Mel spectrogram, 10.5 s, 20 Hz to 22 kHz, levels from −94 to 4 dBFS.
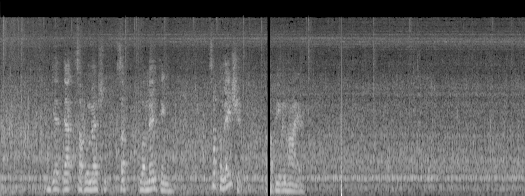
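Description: At 5.33 s the sound drops out for about 62 ms, with smeared edges, then resumes where it stopped. This is a gap at a join of encoded pieces: separately encoded sections, apparently 6.0 s long, were joined without trimming their start-up delay and end padding.

At 6.81 s there is a single loud bang lasting about 11 ms. These are invalid numbers at full scale: a calculation produced infinite or invalid values that were forced to maximum amplitude for one block, which fits a 512-sample block.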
